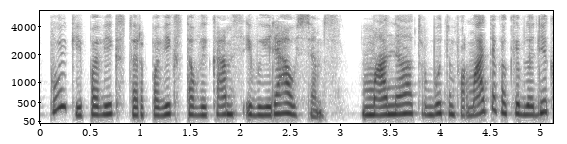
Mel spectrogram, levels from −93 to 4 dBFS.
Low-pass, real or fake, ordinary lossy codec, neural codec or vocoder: 5.4 kHz; real; MP3, 48 kbps; none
